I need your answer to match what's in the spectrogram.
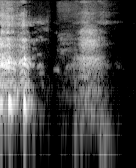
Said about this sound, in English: Oh my god, I keep yawning. I'm sorry.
